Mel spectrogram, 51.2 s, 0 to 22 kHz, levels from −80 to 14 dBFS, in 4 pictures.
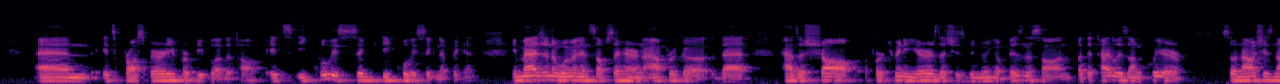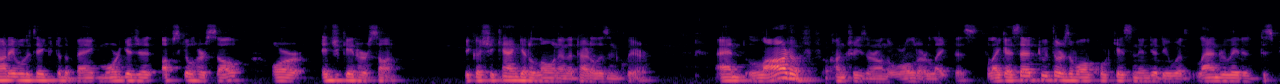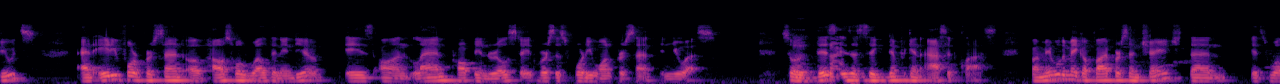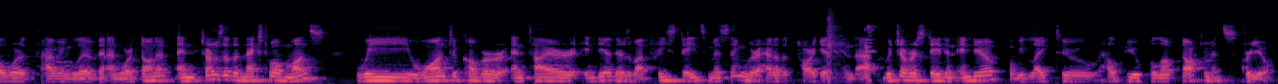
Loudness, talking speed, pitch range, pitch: -27 LUFS, 205 wpm, 110-130 Hz, 120 Hz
